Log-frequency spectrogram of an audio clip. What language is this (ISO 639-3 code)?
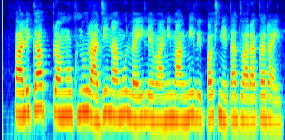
guj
